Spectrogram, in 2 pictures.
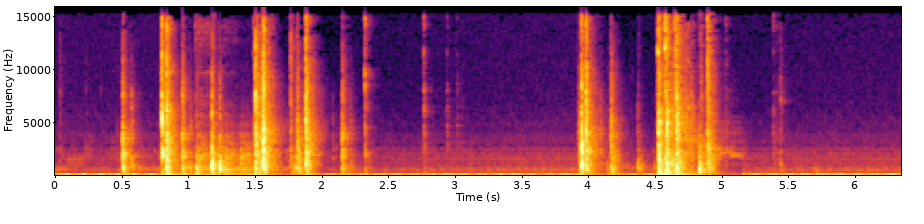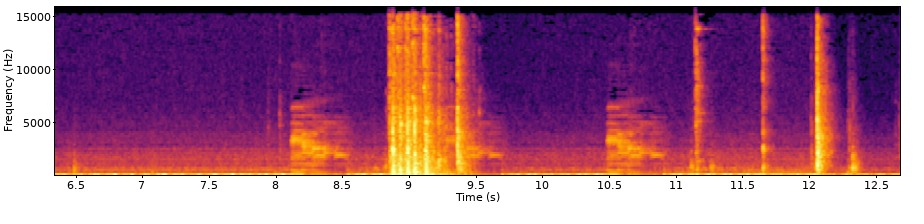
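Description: A pinball machine plays electronic music and sound effects.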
